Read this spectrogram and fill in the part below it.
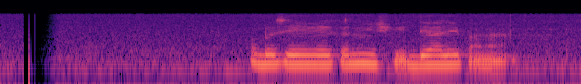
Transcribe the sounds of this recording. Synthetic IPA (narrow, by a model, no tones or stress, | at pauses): obəs̬eːʋeːkəɾnəisiḭd̪jaːləjəpa̰mə̰na̰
